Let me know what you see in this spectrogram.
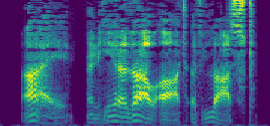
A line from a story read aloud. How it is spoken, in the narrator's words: said the king in a very gruff voice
